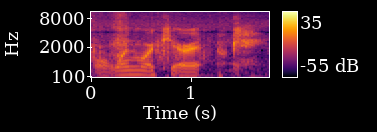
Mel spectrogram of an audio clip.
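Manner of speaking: normal talking voice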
